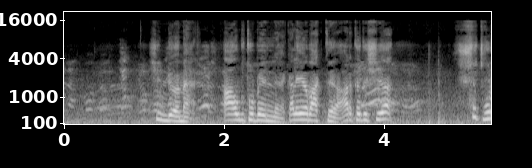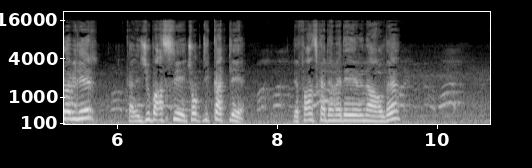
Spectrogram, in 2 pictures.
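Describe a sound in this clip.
Men shout loudly across an outdoor football pitch.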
